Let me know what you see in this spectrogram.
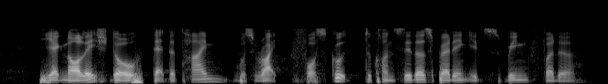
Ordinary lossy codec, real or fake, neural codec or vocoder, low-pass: none; real; none; 5.4 kHz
